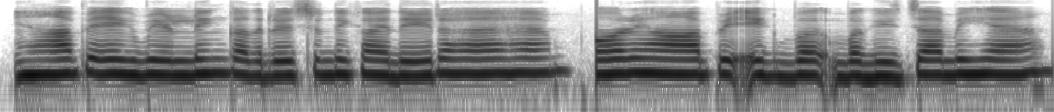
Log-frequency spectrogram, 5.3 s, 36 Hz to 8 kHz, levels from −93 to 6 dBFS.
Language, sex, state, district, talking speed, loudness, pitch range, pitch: Hindi, female, Jharkhand, Palamu, 195 wpm, -10 LUFS, 215-230 Hz, 225 Hz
